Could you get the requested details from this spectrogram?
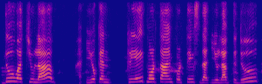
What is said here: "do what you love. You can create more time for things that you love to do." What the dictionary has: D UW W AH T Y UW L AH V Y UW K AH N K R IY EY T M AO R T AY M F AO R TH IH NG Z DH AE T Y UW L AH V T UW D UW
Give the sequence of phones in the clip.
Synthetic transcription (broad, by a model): D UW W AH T Y UW L AH V Y UW K AH N K R IY EY T M AO R T AY M F AO R T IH NG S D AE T Y UW L AH V T UW D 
